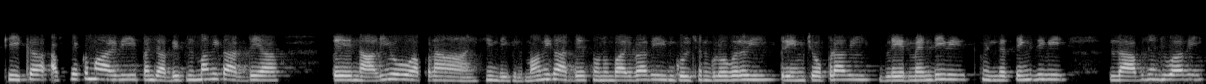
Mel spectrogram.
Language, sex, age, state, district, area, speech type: Punjabi, female, 30-45, Punjab, Tarn Taran, rural, conversation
